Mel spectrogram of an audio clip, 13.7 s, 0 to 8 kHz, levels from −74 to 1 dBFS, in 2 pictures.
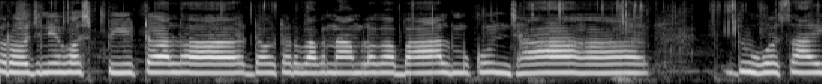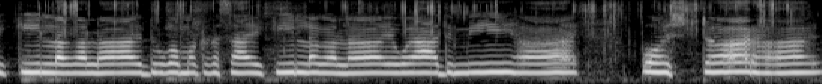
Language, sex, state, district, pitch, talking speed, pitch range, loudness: Hindi, female, Bihar, Begusarai, 295 Hz, 125 wpm, 290-305 Hz, -15 LUFS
